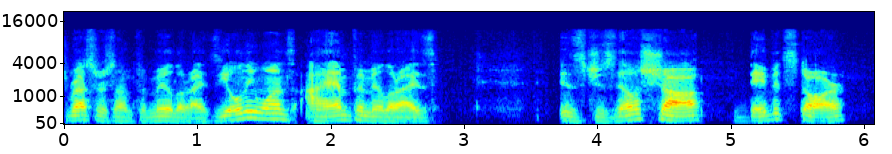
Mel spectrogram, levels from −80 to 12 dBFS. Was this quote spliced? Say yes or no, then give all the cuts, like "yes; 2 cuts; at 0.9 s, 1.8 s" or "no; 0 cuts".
no; 0 cuts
